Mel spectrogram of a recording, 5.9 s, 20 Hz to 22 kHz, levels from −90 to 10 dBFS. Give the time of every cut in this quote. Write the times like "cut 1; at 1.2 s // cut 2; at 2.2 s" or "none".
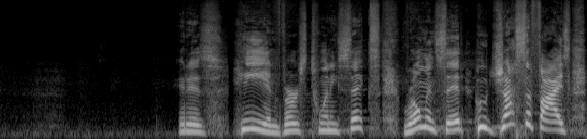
cut 1; at 2.3 s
